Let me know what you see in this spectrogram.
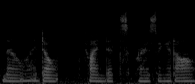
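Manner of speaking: tiny, very small, very hushed quiet voice. Narrating a scene, voicing Cass's reply, in a very small voice. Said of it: "in a very, like, small voice".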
